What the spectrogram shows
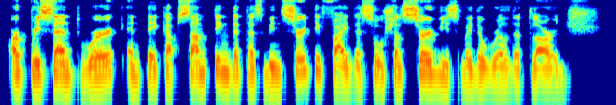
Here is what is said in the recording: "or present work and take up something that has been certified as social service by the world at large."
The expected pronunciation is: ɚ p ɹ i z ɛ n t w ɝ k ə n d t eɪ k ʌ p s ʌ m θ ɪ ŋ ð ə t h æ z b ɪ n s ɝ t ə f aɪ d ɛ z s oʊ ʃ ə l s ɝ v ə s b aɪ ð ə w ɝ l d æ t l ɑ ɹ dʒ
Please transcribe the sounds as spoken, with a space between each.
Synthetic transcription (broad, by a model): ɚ p ɹ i s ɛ n t w ɝ k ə n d t eɪ k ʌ p s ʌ m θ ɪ ŋ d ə t h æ s b ɪ n s ɝ t ə f aɪ d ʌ s oʊ ʃ ə l s ɝ v ə s b aɪ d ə w ɝ l d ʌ t l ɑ ɹ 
